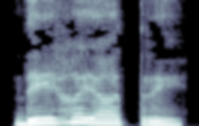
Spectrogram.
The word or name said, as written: ದೇಹಯಾತ್ರೆ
